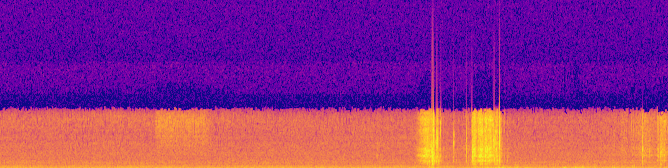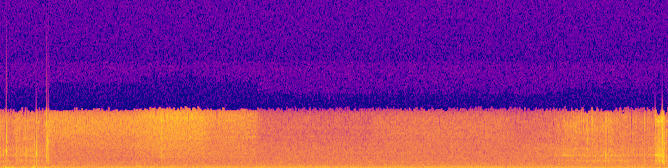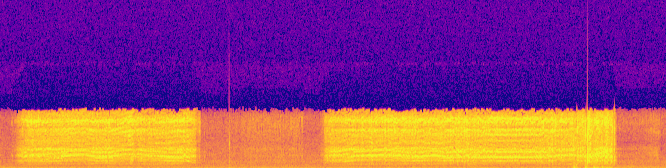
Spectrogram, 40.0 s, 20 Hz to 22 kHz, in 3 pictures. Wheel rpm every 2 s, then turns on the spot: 0, 0, 0, 0, 40, 10, 20, 0, 0, 0, 0, 0, 10, 70, 160, 50, 60, 160, 160, 70.
12-14 24-26 30-32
